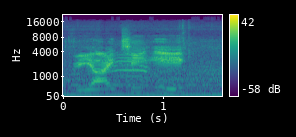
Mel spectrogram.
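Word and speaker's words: wyd: And the Afrikaans word for wide, V-I-T-E, pronounced vite, it's been mistranslated all these years, so we should call him the white rhino.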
